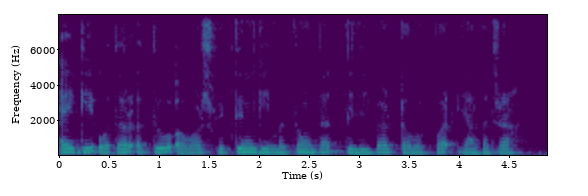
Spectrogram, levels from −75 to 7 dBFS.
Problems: low volume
